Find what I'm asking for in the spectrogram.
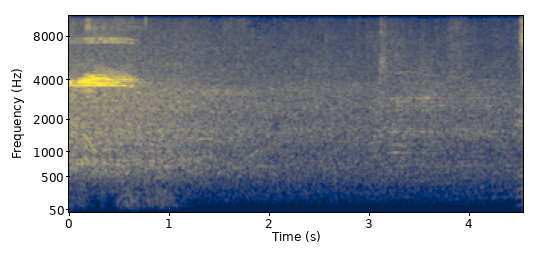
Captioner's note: whistle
